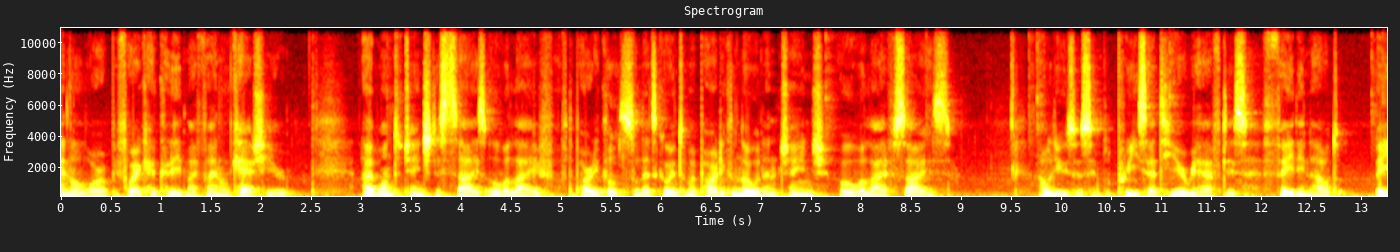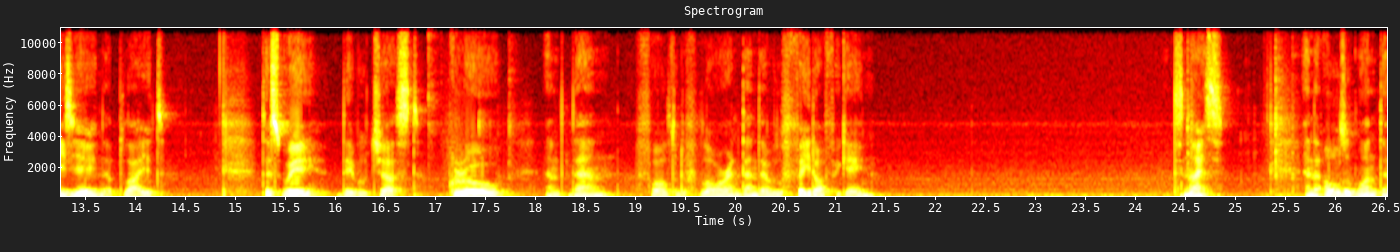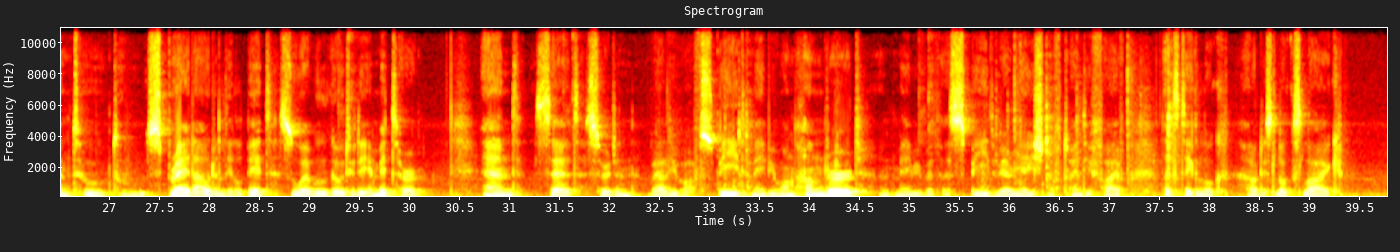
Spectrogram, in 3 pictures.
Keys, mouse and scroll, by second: 3.1 click, 3.9 scroll down 1, 7.4 click, 9.6 click, 15.4-19.3 drag, 29.2 click, 32.7-33.7 typing, 35.0 click, 35.9-36.3 typing.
